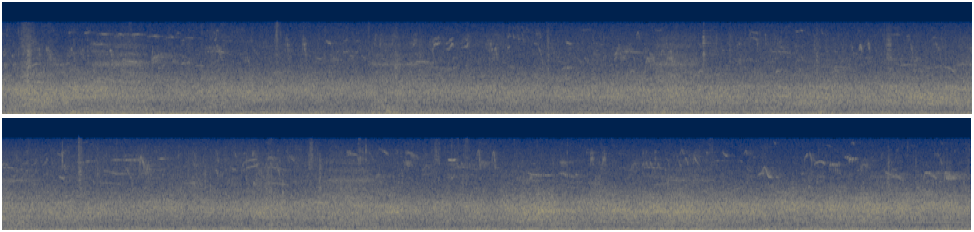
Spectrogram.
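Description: Faint outdoor ambience: many short, high bird chirps scattered through a steady low rumble of background noise.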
